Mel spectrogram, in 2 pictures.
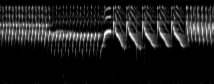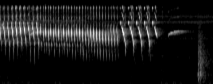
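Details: Canary song played to get silent canaries singing: loud rapid trills give way to a run of steep downswept repeated notes and a long rolling trill, ending with one short whistle and a click.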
